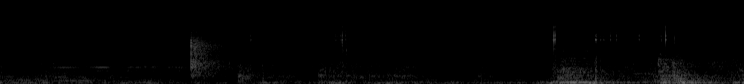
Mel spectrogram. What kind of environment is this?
elevator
